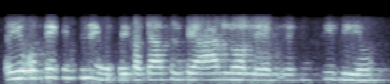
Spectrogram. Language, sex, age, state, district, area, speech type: Maithili, male, 45-60, Bihar, Sitamarhi, urban, conversation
